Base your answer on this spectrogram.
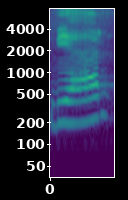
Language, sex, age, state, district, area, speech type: Nepali, female, 60+, West Bengal, Kalimpong, rural, spontaneous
